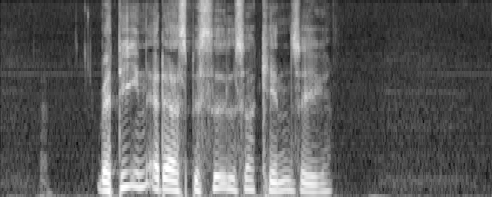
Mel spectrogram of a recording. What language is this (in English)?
Danish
